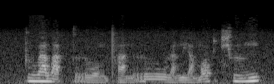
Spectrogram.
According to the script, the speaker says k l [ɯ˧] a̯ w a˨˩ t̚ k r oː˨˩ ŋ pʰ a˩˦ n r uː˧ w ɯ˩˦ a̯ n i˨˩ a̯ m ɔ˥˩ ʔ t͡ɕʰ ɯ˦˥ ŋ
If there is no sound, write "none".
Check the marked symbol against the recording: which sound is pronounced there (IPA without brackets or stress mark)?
u˧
